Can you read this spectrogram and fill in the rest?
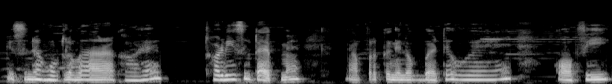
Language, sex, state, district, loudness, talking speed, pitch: Hindi, female, Rajasthan, Jaipur, -17 LUFS, 175 wpm, 190 Hz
